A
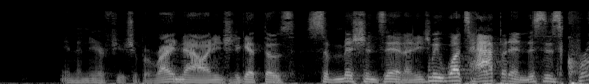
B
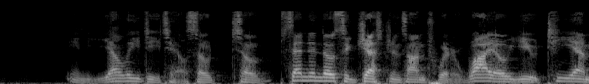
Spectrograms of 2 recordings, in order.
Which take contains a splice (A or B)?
A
